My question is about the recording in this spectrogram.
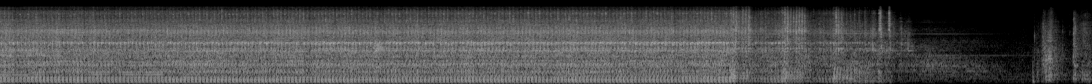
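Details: Honda GX31 small engine after carburetor reinstallation and new fuel lines and fuel filter, choked and primed: steady, high-pitched buzz with no misses or surging for about seven seconds, then a clean shutoff; normal running.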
